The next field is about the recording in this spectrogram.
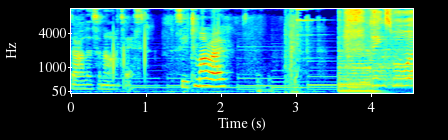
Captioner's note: bell chiming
